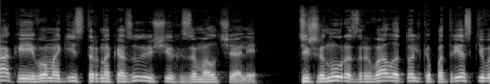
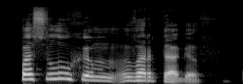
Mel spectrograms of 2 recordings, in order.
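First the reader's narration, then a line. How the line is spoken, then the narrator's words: Lazy reply. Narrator (Russian): лениво ответил Бримс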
